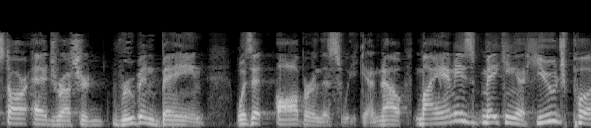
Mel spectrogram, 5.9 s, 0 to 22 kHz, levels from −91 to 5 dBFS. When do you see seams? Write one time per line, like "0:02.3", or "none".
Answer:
0:04.1

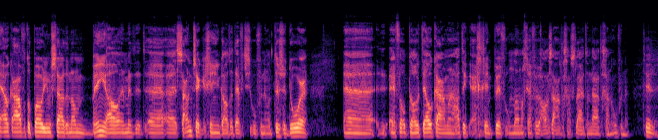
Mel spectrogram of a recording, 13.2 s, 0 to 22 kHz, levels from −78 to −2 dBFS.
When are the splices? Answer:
none

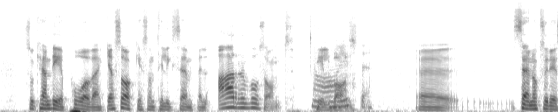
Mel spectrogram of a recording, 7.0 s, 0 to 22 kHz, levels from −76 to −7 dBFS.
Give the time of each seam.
none

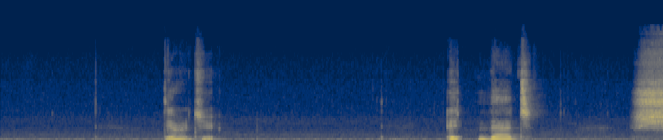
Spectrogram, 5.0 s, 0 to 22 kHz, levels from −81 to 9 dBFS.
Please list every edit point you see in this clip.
0:01.1
0:03.5

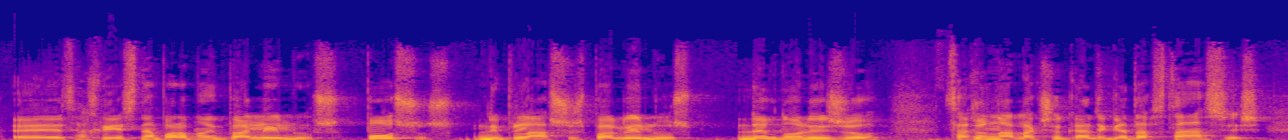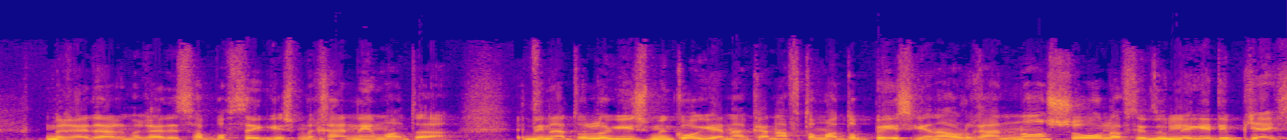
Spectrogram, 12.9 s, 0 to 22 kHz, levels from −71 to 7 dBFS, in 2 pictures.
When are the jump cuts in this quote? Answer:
0:01.0
0:04.9
0:05.5
0:07.0
0:07.9
0:09.0

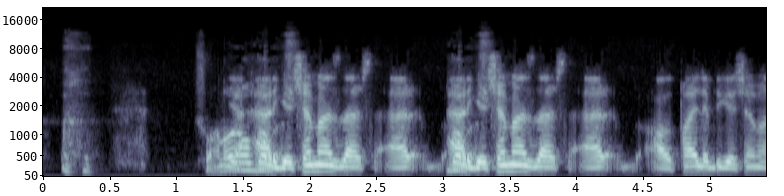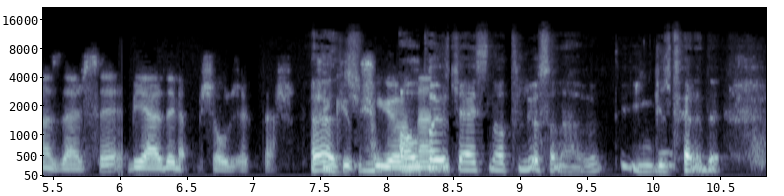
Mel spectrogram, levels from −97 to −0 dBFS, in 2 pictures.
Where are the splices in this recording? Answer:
0:03.0
0:05.0
0:06.1
0:06.4
0:07.4
0:07.9
0:08.4

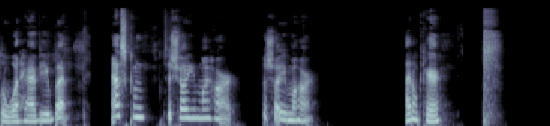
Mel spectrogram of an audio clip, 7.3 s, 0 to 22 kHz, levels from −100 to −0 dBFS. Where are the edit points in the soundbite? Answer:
none

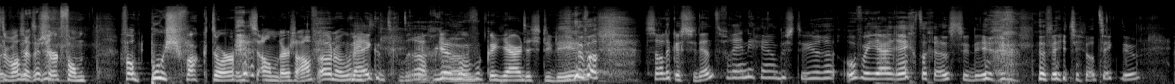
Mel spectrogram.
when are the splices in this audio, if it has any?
0:01.2
0:02.3
0:03.5
0:05.2

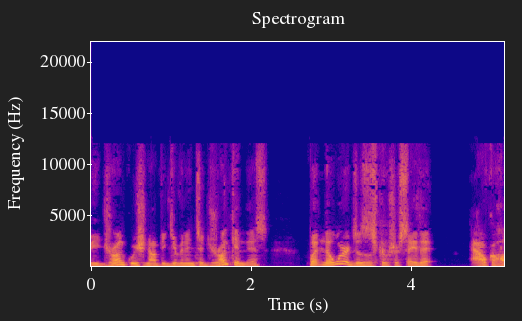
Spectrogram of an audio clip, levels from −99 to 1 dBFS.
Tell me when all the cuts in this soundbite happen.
none

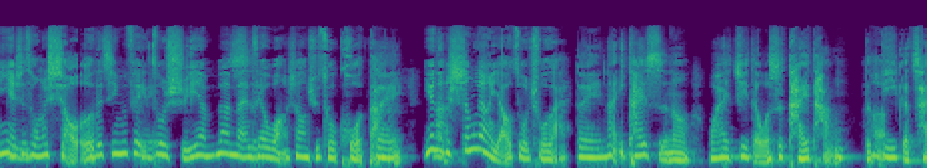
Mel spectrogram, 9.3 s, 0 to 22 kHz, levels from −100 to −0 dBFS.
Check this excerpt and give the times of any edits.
none

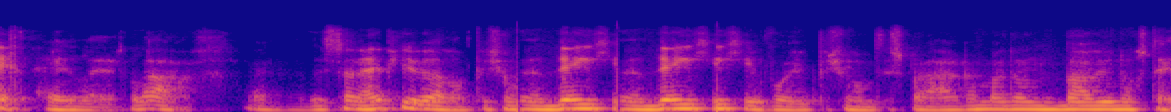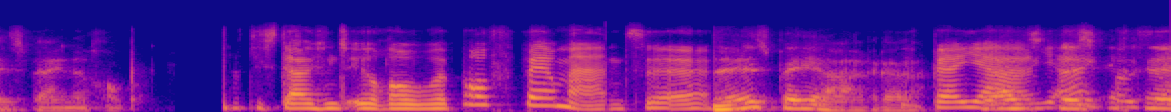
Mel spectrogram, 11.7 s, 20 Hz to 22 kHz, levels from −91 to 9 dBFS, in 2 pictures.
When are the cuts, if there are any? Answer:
0:06.7
0:08.2

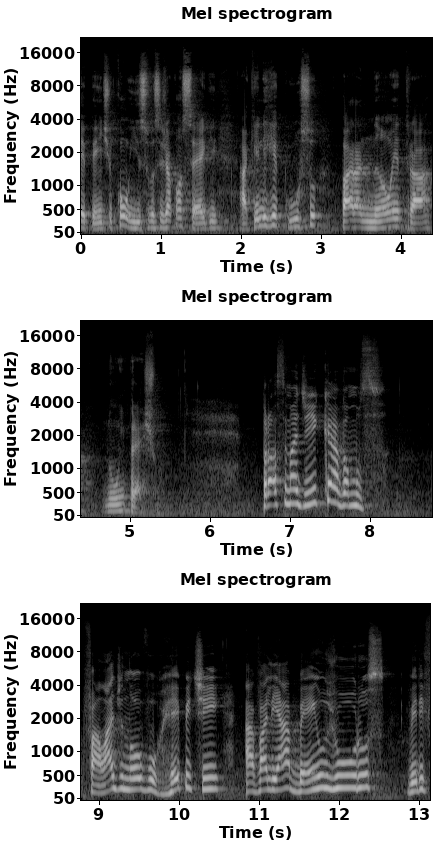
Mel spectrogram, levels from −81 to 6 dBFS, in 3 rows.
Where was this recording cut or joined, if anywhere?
none

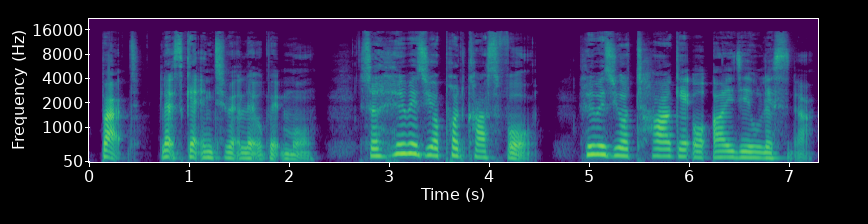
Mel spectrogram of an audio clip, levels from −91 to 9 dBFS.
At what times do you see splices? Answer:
none

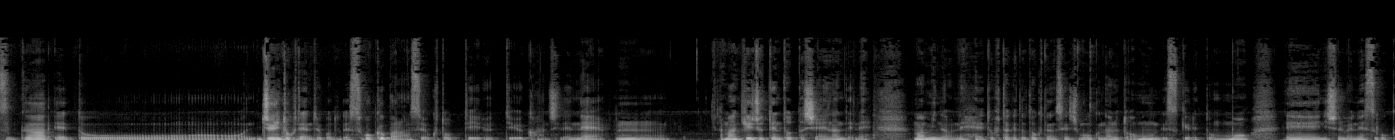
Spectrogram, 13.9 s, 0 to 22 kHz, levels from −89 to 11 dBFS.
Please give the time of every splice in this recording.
none

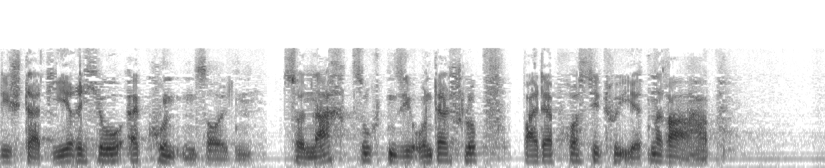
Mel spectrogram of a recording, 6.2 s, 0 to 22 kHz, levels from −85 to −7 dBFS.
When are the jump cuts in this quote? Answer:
0:02.0
0:03.8

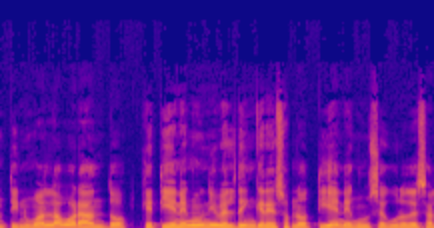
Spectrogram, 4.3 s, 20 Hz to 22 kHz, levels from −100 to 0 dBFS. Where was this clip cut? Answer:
0:01.3
0:02.9

